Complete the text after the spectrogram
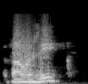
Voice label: where from, west flemish

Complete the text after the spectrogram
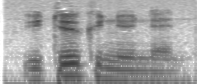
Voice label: good afternoon, sakha

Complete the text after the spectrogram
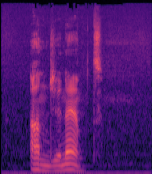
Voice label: meet, swedish

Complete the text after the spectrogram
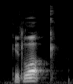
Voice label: good luck scots

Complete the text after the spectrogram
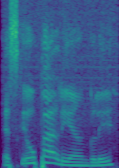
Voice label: do you speak english haitian creole

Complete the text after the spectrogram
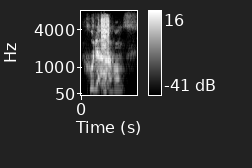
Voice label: good evening, dutch

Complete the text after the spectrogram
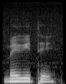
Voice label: you're welcome, haitian creole

